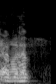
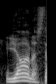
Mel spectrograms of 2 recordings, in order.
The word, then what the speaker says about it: Giannis: How do you say his first name? I can't even say Giannis. – Giannis, thank you. Now I'm having a brain block on this. – Think of Yanni.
